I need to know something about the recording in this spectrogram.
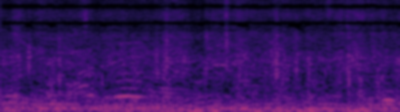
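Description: Murmur of a large crowd of men talking over one another, with no single voice standing out.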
